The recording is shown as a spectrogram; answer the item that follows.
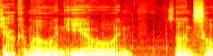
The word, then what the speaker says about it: Io: on and so forth I know a lot of people say IO um and different pronunciations for her name but because at the very end if you do it perfect right um the main character says EO and so that's kind of how I uh took it from there on out but yes the the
